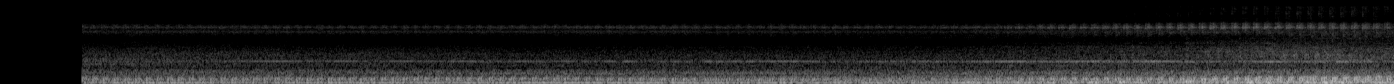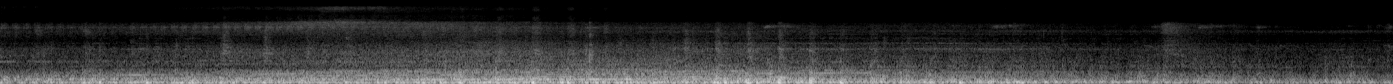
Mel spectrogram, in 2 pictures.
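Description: A 113 series electric multiple unit pulling away from a station. It hums steadily at first, then its motors whine upward in pitch as it gathers speed and gets louder, with wheels clattering over rail joints as it passes. It fades slightly near the end as it draws away.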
